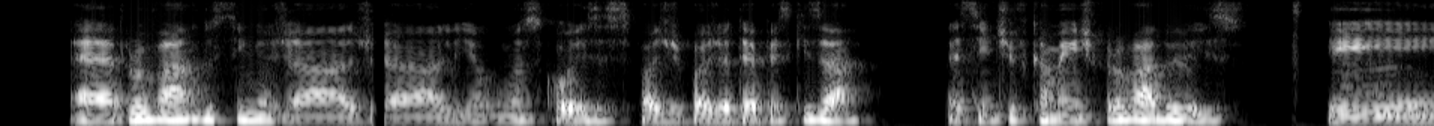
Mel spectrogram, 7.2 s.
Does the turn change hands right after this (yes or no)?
no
